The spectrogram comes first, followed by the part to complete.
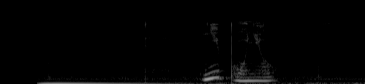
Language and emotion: Russian, neutral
